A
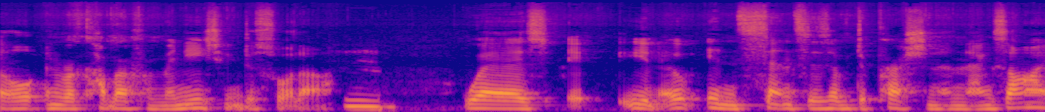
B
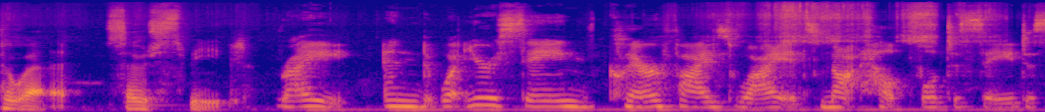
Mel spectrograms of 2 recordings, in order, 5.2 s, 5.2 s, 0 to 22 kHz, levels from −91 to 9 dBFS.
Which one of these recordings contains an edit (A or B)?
B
